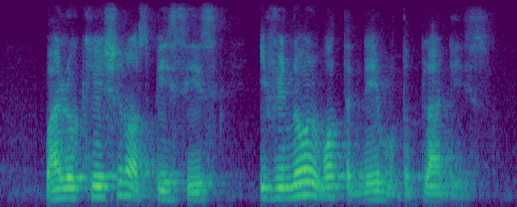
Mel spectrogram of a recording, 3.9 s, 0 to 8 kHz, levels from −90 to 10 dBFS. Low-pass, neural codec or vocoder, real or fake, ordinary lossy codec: 7.2 kHz; none; real; Opus, 16 kbps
